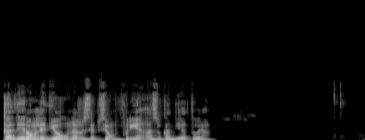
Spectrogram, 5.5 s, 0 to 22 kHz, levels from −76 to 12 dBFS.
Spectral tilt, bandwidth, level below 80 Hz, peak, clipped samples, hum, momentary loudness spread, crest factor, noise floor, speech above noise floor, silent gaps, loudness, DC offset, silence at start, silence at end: -5.5 dB/octave; 9.6 kHz; -56 dBFS; -2 dBFS; under 0.1%; none; 10 LU; 18 dB; -85 dBFS; 66 dB; none; -19 LUFS; under 0.1%; 0.05 s; 2.3 s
